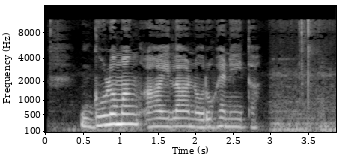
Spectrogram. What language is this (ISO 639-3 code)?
div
